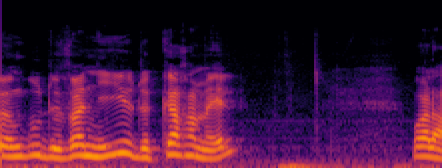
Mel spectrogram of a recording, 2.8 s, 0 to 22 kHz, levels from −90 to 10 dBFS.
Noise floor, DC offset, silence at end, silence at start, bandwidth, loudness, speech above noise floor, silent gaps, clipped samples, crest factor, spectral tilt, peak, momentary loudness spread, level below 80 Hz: -44 dBFS; under 0.1%; 0 s; 0 s; 8.2 kHz; -19 LUFS; 26 dB; none; under 0.1%; 18 dB; -8 dB/octave; -2 dBFS; 12 LU; -42 dBFS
